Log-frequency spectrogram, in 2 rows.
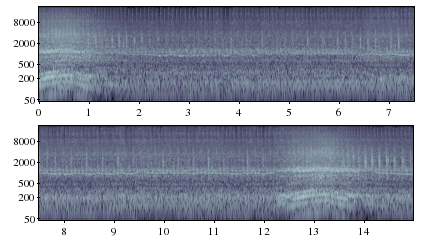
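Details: BMW E30 petrol engine idling with a steady sharp tap about three per second, quickening on brief revs; owner suspects rod knock, piston slap or bearings, three shops couldn't identify it, new engine being considered.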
